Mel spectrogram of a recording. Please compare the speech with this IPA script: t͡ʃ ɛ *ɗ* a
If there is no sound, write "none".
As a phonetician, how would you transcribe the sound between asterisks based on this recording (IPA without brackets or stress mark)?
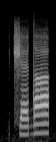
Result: d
